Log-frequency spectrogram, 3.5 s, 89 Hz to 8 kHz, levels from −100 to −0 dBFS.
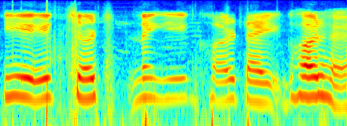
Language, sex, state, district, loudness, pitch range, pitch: Hindi, female, Himachal Pradesh, Shimla, -16 LUFS, 235-250 Hz, 245 Hz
